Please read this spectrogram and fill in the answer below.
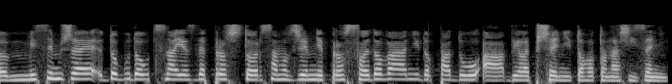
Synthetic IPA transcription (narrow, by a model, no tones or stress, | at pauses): mɪsliːmʒɛdobudowt͡snajɛzdɛpɾost̪oɾsamozr̝ɛjmɲɛpɾoslɛdo̞vaːɲiːdopaduʔavɪlɛpʃɛɲiːt̪oɦot̪onar̝iːzɛɲiː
